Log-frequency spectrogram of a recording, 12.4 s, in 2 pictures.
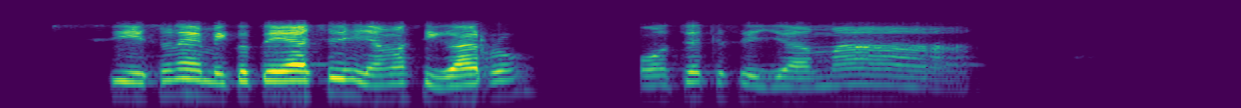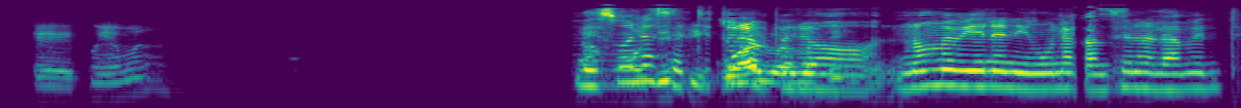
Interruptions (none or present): present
